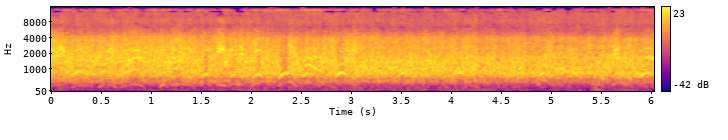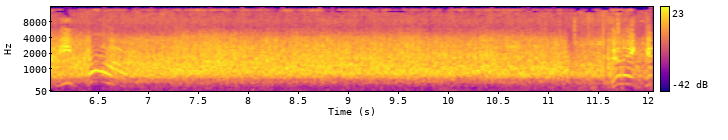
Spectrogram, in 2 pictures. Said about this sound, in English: Some 89 yards for a touchdown. Listen to the cheer for Billy Cannon as he comes off the field. Great All-American.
